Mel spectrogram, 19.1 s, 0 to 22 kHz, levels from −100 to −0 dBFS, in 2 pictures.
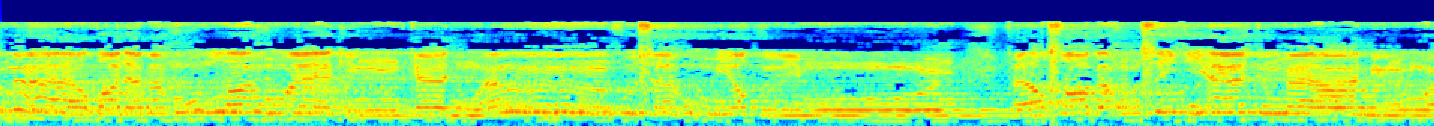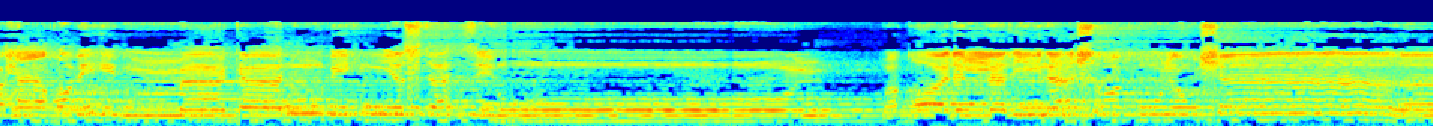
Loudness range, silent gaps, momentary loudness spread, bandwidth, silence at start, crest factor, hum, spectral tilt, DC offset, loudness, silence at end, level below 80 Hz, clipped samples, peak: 5 LU; none; 10 LU; 11 kHz; 0 s; 18 dB; none; 0 dB/octave; under 0.1%; -21 LUFS; 0 s; -66 dBFS; under 0.1%; -4 dBFS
